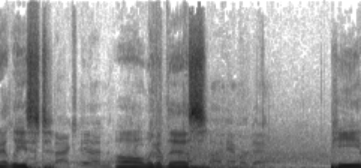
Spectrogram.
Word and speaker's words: Peay: least look at this P not PA I thought that's how the game pronounced it I think that's why I pronounced it like that Austin Peay it just feels weird because it has like the a y at the end of it so it's like no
